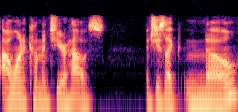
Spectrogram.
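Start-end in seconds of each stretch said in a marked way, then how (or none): 0.0-1.3 put-on strange, crackly voice. Retelling what a strange woman at the screen door said, imitating a strange crackly voice. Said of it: "her voice was like um really strange like crackly".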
